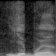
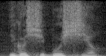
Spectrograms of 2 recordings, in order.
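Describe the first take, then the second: First: It is said in standard Seoul Korean. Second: It is said in southern Jeolla dialect.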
